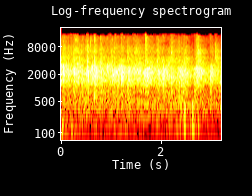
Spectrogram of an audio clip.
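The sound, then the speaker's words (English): An audience applauds for two birthdays: a dense, steady wash of many hands clapping at once, holding an even, moderate loudness for a few seconds with no voices rising above it. “So he says have a clap for these two birthdays.”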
